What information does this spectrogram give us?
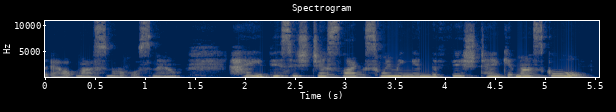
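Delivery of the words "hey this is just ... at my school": much higher, loud and thrilled; excited child. Acted. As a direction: burst out with delight. Excited child forgets to whisper.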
